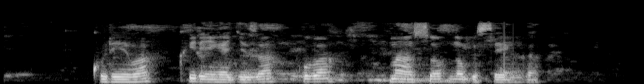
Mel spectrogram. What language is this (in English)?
Kinyarwanda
